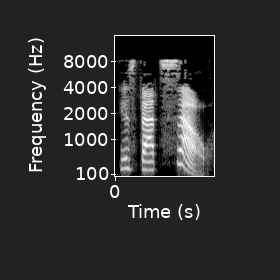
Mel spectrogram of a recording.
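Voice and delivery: very slow, high, loud sneer; mocking villain. A narrator's reading. Captain Sham mocking Klaus, slow and high. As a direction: drag it out in mock doubt.

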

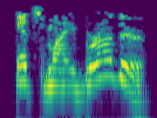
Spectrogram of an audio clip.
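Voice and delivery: put-on high, urgent child voice; pleading youngster. A narrator's reading. Boy explaining to the angry driver, pleading. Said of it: "pleaded the youngster".

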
